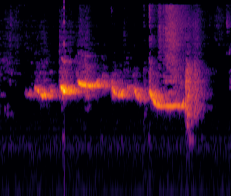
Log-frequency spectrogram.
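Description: A person whistles to fill a silence, a single wavering line at a fairly steady pitch that dips slightly near the end, heard alone with no talk.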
